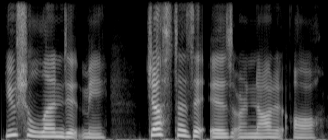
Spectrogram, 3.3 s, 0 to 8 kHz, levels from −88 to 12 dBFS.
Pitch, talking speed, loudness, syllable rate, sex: 220 Hz, 240 wpm, -18 LUFS, 5.0 syllables/s, female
